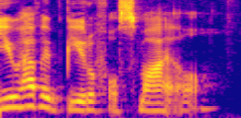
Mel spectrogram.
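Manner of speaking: imitated whisper. Retelling what a man bent over and said: imitating a whisper. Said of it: "whispers to me".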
